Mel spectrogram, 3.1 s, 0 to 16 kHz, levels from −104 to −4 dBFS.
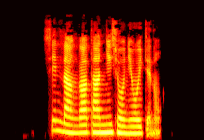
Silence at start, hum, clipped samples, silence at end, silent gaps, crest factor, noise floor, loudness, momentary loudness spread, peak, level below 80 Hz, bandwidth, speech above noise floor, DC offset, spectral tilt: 0.7 s; none; under 0.1%; 0.65 s; none; 18 dB; under -90 dBFS; -17 LUFS; 15 LU; -2 dBFS; -64 dBFS; 9.2 kHz; over 73 dB; under 0.1%; -5.5 dB/octave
